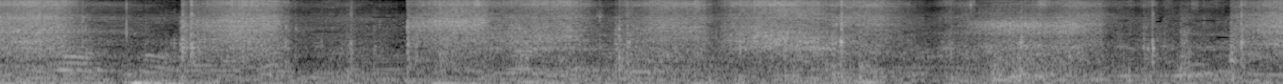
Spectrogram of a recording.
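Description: Broom sweeping a dirt path, its bristles scraping in a series of short repeated strokes.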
